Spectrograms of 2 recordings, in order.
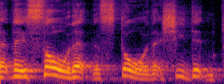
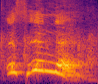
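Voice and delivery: higher, louder, punched out; preached catchphrase; 6 semitones higher, 7 dB louder than usual. Acted. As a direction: ring it out as the sermon's hook.

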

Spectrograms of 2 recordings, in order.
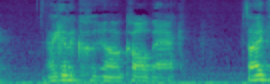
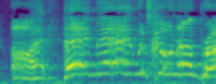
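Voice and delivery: shouting bros; 12 semitones higher, 6 dB louder than usual. Retold or imitated. Office guys greeting the newcomer, shouted mock-bro style. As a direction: holler like an over-friendly frat guy. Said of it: "they're like".

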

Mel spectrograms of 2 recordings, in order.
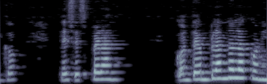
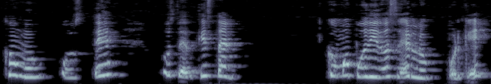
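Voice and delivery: put-on higher young woman's voice, stunned and pleading; Sonia, bewildered; 6 semitones higher, 4 dB louder than usual. A narrator's reading. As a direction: Sonia reeling from the confession. (Sonia incrédula, con voz más aguda)

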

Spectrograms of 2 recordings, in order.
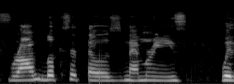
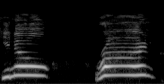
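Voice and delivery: higher, slow teasing voice; mock teasing; 9 semitones higher, 3 dB louder, slower than usual. Friend teasing husband about potatoes, high mock voice. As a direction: tease him about his pronunciation, pitched up. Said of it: "you're like".

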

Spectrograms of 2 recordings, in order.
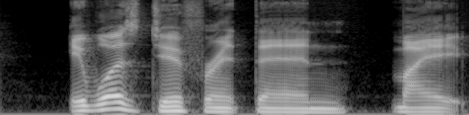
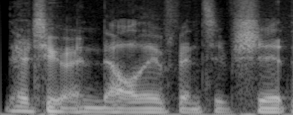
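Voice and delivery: ordinary delivery

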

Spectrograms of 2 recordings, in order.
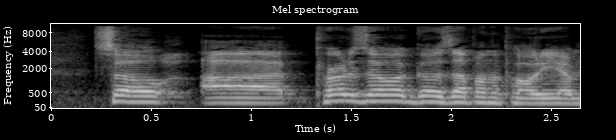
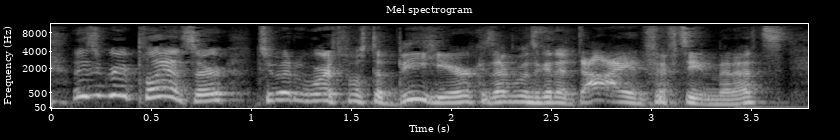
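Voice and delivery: mock sarcasm; 3 semitones higher than usual. Henchman to his boss about the plan, mock sarcasm. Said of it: "Lutz is just like".

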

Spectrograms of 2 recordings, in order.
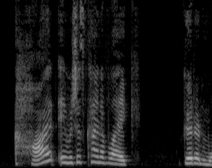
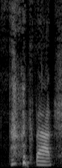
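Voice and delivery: ordinary talk

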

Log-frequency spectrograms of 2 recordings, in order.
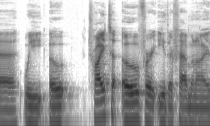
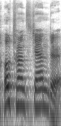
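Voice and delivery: put-on a light, higher child voice; imitating her niece; 10 semitones higher, 3 dB louder than usual. Niece answering aunt about the T, lightly voiced higher child. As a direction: play the niece remembering suddenly. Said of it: "And she's like".

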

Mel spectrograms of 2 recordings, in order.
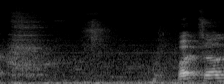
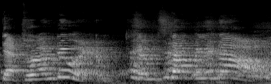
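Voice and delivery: high, raised self-defence; indignant protest; 10 semitones higher, 3 dB louder than usual. Acted. Accused father insisting he is intervening, loud and indignant. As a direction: protest loudly, pitched well up.

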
